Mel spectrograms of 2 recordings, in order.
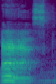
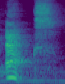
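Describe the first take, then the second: First: The word ends with a clear 'sk' sound. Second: The word ends with a 'ks' sound. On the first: "I make sure to enunciate ask"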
